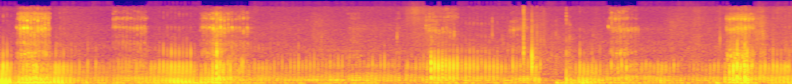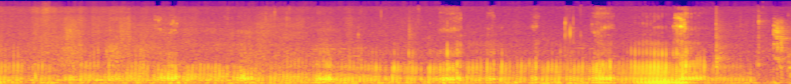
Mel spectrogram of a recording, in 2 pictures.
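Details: Kitten giving a sustained low purr, rhythmic rumbling pulses with scattered short hissy rustles and clicks throughout.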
